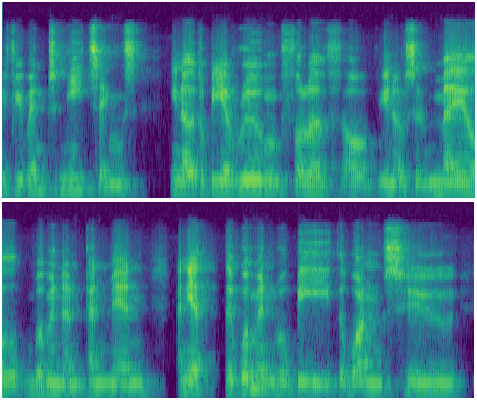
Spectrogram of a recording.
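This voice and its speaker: Low-voiced woman from South Africa. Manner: reflective, hesitant, many restarts. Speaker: interviewee, researcher. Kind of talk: recorded interview.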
